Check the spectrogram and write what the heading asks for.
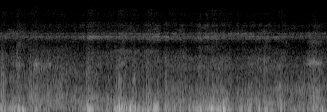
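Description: Outdoor street ambience with wind rumbling irregularly on a handheld phone's microphone, plus a faint steady high-pitched tone.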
